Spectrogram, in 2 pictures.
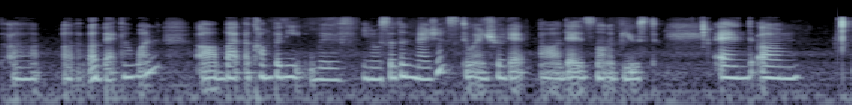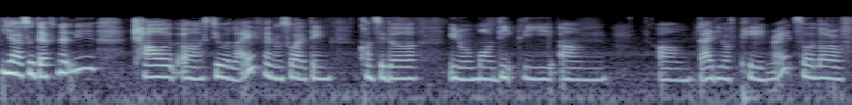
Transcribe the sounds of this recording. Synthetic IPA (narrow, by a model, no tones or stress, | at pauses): ʌ | ʔəəbɛtəwã̰n | ʔʌ̰batə̰kʰʌ̃mpənit̚wɪðjunosətə̃nmɛʒəstʰṵʔɛ̰̃nʃuəd̪ɛ̰t̚ʌ̰d̪ɛ̰tɪ̰tsnɔ̰tə̰bjust | ʔɛ̃nʌ̃m | jasodɛfənətlit͡ʃʰaɪldʌstiləla̰ɪvɛ̃nɔlsoaɪt̪ɪ̃ŋkʰː | ɔ̃nsidə | junomɔdipʰliʔʌ̃m | ʔʌmdaɪdiɔfpʰẽnɹa̰ɪt̚soəlɔɾɔf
